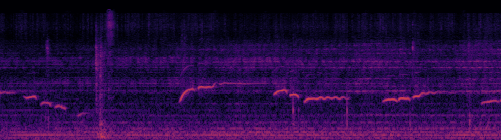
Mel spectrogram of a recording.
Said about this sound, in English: So you can hear him, … whistling. He's just coming through the door. He suspects the ninja's there, though.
